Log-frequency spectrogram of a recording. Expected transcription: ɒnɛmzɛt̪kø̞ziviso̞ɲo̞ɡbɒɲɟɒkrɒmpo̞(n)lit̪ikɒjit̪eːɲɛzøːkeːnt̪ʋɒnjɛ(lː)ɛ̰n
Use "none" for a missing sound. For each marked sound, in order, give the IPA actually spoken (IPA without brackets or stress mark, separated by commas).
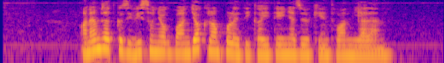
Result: none, l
